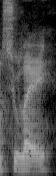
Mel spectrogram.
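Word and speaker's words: Soule: Batman was Olin zulay who oddly I've heard it pronounced fool but he was he was in probably you know just about every TV show the 60s and 70s he made he was in tons of westerns okay all over the place and he was also in some old-time radio shows where it was definitely pronounced suea and yeah the radio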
